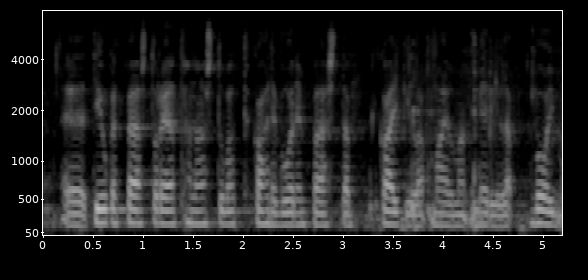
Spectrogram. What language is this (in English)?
Finnish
